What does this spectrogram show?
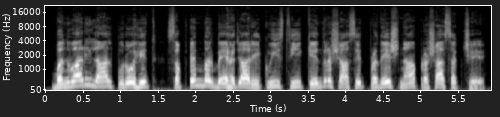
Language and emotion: Gujarati, neutral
